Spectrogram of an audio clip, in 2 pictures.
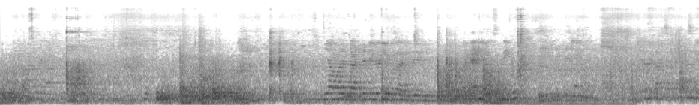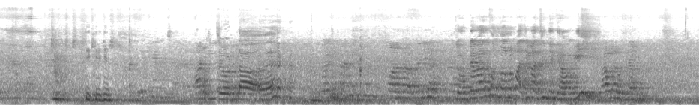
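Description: Several adults talk together nearby, filling a room with chatter.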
